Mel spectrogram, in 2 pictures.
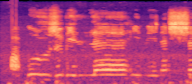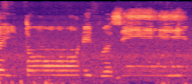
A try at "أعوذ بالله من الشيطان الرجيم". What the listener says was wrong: দেখেন, আউ পেশের উচ্চারণ সর্বদা ঠোঁট গোল হবে, আর রু জিহ্বার আগা থেকে পাতলা হবে। রু, রু, জু হবে না, হ্যাঁ, খেয়াল রাখবেন। আউযু, আউযু, আউযু, হ্যাঁ। আউযু বিল্লাহি মিনাশ শাইতানির রাজীম।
